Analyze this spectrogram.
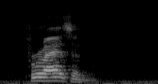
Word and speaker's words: present: Na primeira palavra, present, nós temos aí na primeira sílaba o som de vogal E curva, que soa como E. Primeira sílaba é então pronunciado como pres, pres, pres. Na segunda sílaba, nós vemos aí o som é invertido, que soa como A. A sílaba é então pronunciada como ant, ant, ant.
